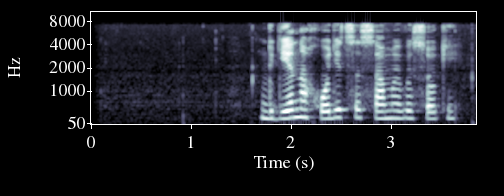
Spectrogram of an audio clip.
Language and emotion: Russian, neutral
